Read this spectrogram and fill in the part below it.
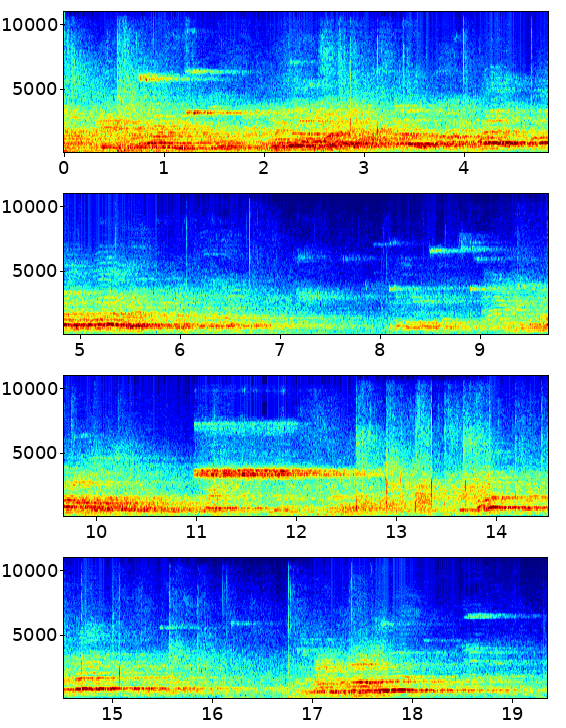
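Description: Young girls shout and call out to each other in a large echoing gym.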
